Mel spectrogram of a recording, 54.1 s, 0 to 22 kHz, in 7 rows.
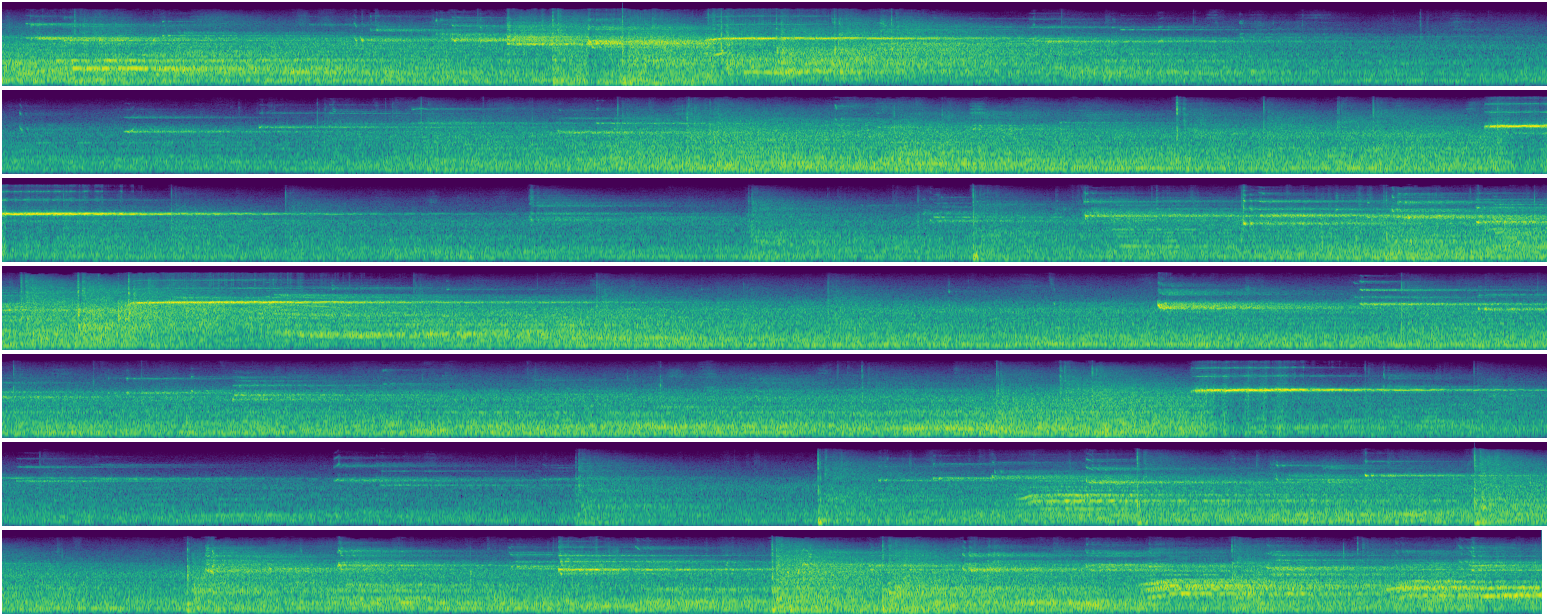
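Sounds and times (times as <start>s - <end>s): shoes squeaking on gym floor: 1.7s - 6.6s, 7.8s - 11.4s, 15.2s - 26.3s, 29.0s - 33.1s, 40.3s - 41.8s, 42.7s - 54.0s
referee's whistle: 1.8s - 6.1s, 15.1s - 16.8s, 23.8s - 25.5s, 36.8s - 39.4s
volleyball hits: 2.5s - 3.6s, 42.7s - 43.3s, 46.0s - 46.5s, 50.2s - 51.4s
referee's whistle blast: 15.1s - 16.8s, 36.8s - 38.3s
voices: 43.0s - 54.0s.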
